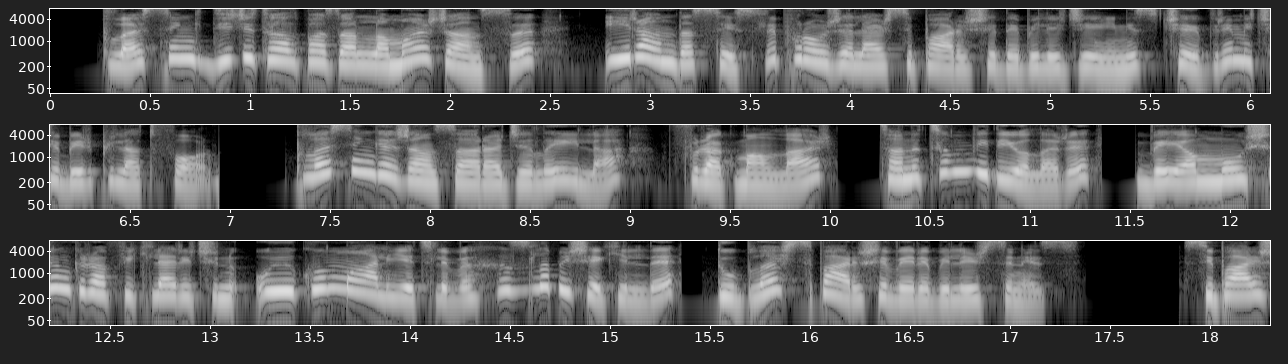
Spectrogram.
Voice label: narrator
